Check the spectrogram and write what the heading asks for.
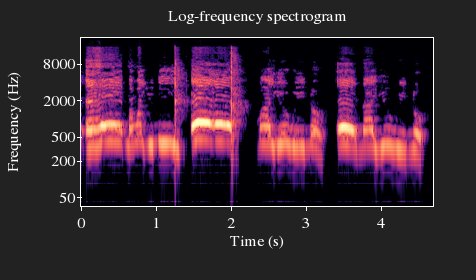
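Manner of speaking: high, loud cheering praise; flattering fans. Retold or imitated. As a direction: hype her up like an admiring follower. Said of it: "And then they will say".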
